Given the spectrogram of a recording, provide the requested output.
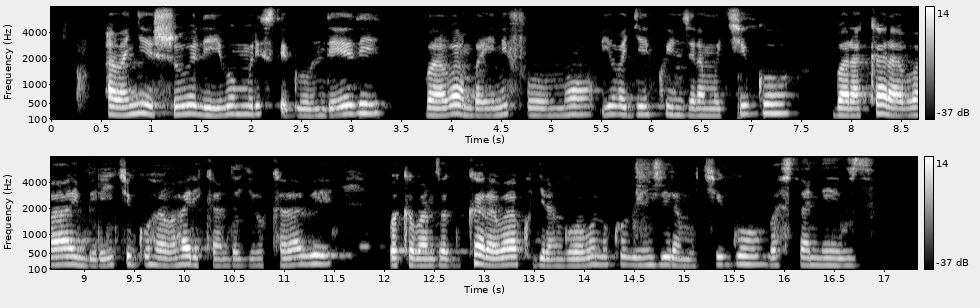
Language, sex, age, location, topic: Kinyarwanda, female, 18-24, Nyagatare, education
